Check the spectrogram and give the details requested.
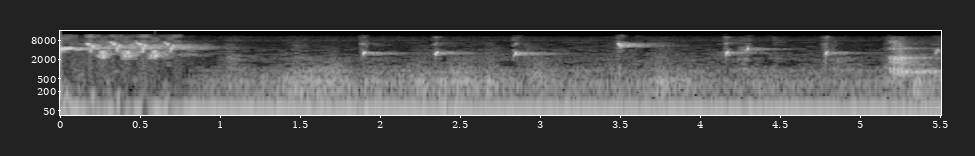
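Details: European goldfinch, Clochette song style: a brief dense twittering burst at the start, then a string of short, sweet, evenly pitched chip notes spaced about half a second apart.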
